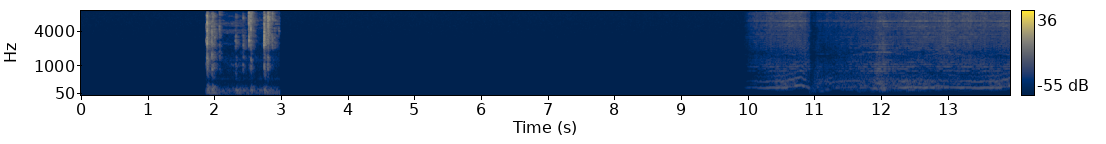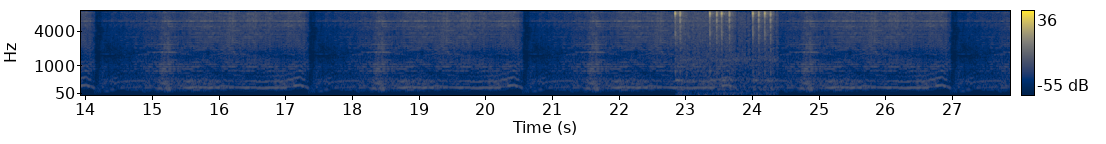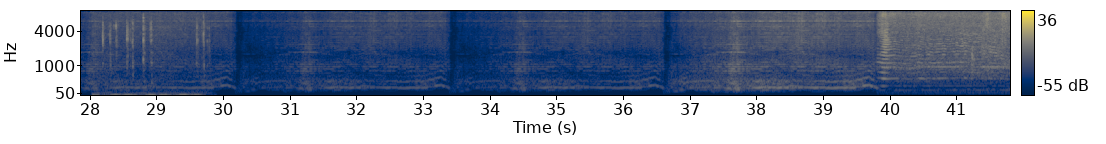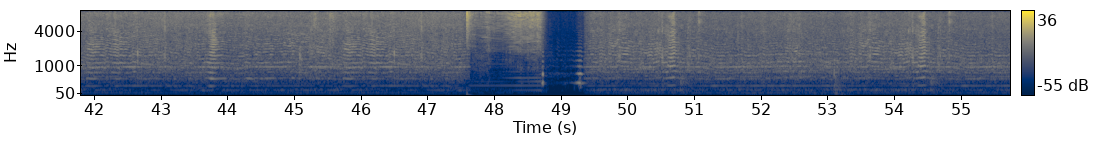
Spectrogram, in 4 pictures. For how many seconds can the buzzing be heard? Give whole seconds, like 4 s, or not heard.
46 s.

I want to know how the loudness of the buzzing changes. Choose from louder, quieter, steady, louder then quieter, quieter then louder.
louder.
